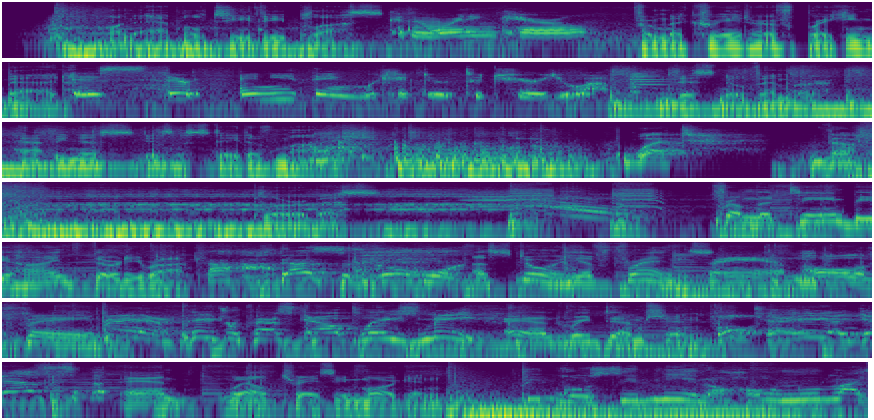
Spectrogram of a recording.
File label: Promo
